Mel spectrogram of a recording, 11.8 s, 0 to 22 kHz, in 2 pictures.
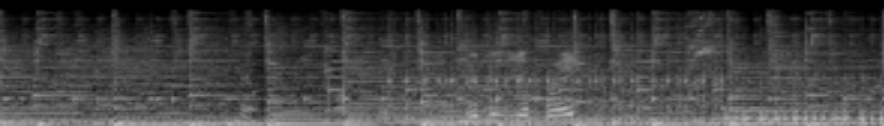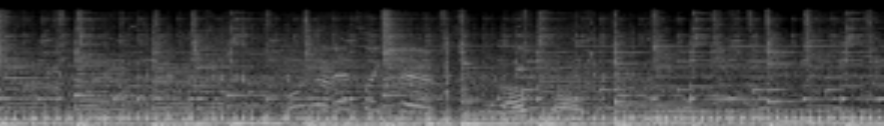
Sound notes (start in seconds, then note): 0.1 country music; 5.1 snowmobile revving; 8.2 country music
